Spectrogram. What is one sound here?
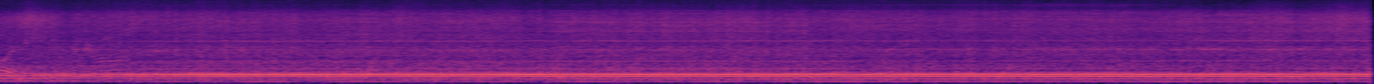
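An outboard motor drones steadily close by.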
